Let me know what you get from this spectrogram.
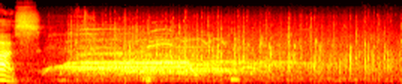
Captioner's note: audience applauds and cheers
